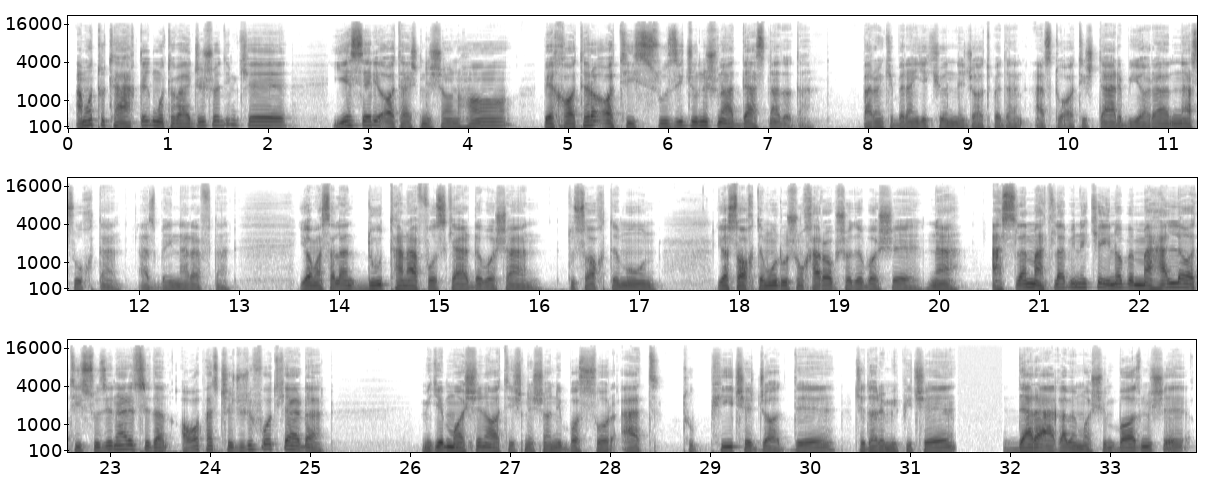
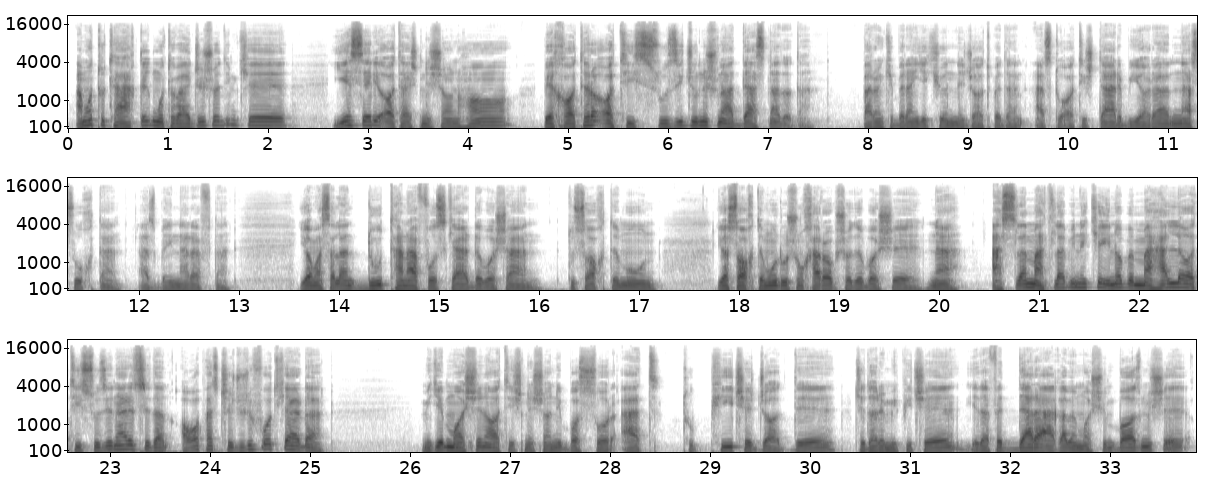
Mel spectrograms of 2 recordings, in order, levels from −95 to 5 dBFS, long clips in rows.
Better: second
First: audio cutting out; at 31 s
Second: none

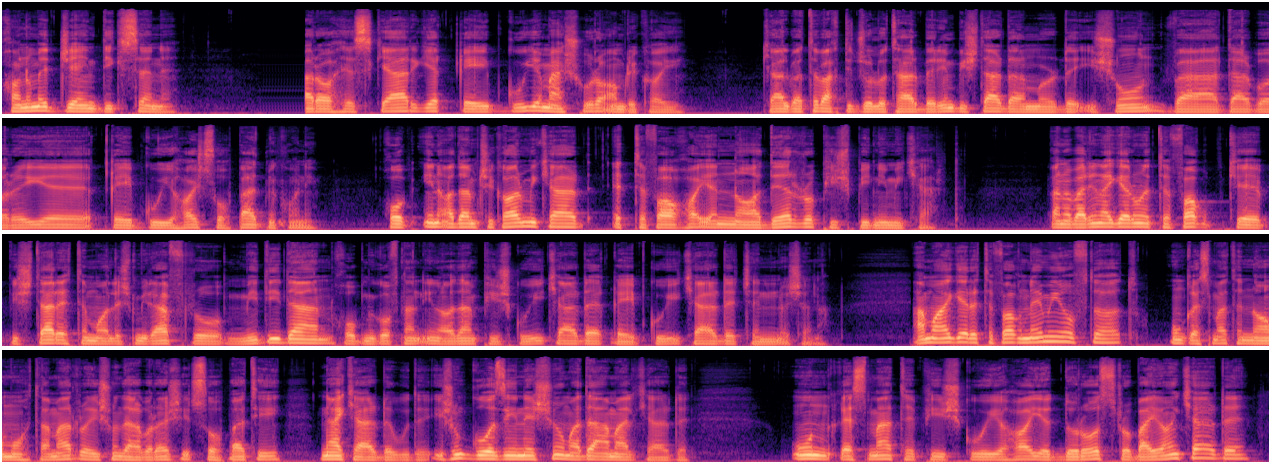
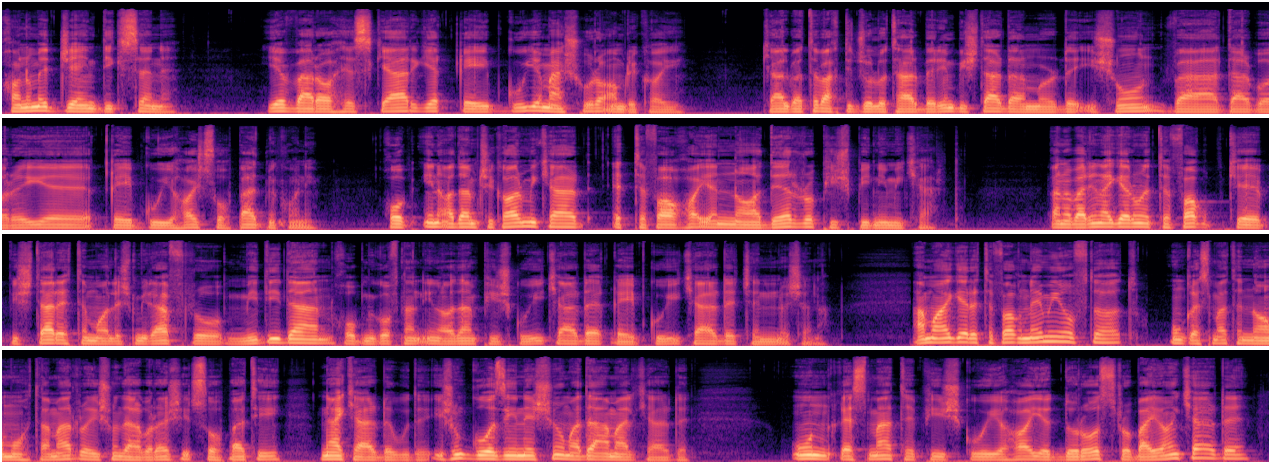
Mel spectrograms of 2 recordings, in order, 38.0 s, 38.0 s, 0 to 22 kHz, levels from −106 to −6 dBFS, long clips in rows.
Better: second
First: audio freezing; at 2 s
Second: none

